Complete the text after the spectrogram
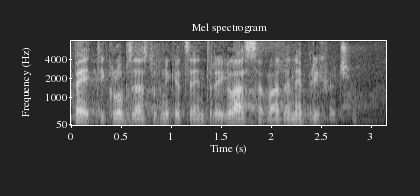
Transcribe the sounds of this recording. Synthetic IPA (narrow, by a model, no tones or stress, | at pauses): peːt̪iklˠuːbzaːst̪upnikat̪se̞nt̪ɾajiɡlˠaːsaʋlˠaːd̪anepɾixʋat͡ʃa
